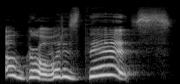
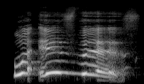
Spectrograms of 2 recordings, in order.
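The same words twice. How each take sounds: First: Said in the usual way. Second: High, loud disbelief; shocked. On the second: Real, not acted. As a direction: shriek it in disbelief.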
